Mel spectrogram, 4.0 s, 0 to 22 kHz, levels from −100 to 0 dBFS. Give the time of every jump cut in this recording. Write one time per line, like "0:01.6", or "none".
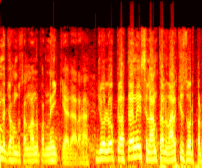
0:01.9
